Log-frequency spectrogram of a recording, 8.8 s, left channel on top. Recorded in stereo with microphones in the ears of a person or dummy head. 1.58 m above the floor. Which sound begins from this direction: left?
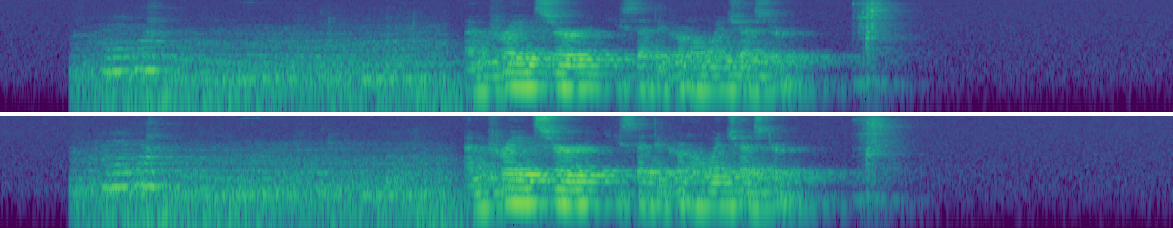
Keys jangling, at 6.4 s.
